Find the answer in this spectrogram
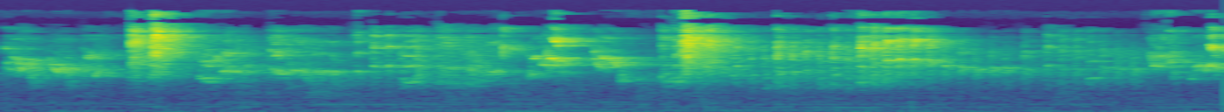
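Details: Male budgerigar courting a female, chirping and beak tapping. Lively stream of squawky chirps and scratchy warbled notes, with louder bursts near one and three and a half seconds.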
